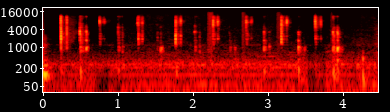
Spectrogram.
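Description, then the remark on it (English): Mechanical keyboard switches on two different keyboards clack out a steady run of sharp keystrokes, alternating between blue and gold switches, with no voices. “just bearing in mind that they're in two different keyboards. So I'll start with blue and I'll alternate blue, gold, blue, gold.”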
